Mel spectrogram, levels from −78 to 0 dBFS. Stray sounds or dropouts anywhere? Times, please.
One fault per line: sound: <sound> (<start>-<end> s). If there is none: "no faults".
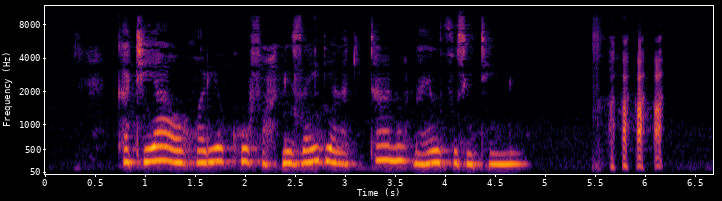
sound: laugh (5.5-6.2 s)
